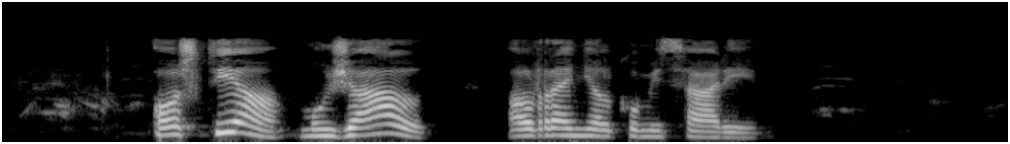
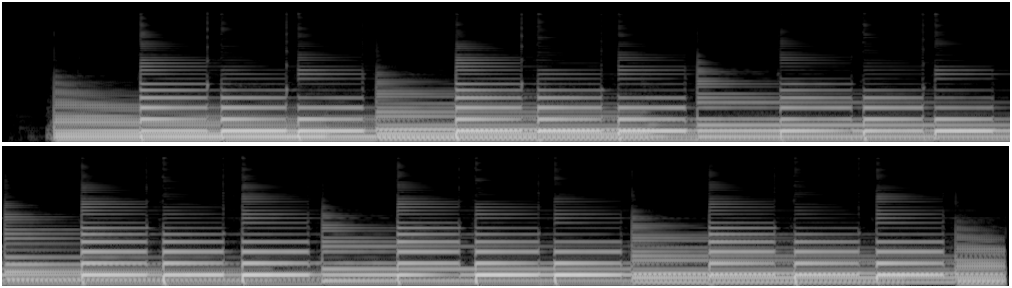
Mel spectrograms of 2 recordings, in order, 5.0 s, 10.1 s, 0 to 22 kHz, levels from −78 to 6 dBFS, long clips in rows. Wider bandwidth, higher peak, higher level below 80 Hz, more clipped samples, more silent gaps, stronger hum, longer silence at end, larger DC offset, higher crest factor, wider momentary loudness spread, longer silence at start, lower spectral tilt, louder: first, 8 kHz vs 4.9 kHz; about the same, -2 dBFS vs -2 dBFS; second, -58 dBFS vs -34 dBFS; neither; neither; neither; first, 1.25 s vs 0 s; neither; about the same, 18 dB vs 14 dB; first, 11 LU vs 5 LU; about the same, 0.3 s vs 0.25 s; second, -3.5 dB/octave vs -9.5 dB/octave; about the same, -16 LUFS vs -16 LUFS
